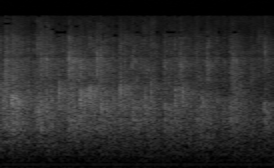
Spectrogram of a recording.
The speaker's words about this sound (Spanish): Aplausos al Señor, amado hermano. Gloria a Dios.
